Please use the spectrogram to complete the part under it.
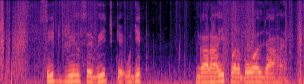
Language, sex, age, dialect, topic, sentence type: Magahi, male, 18-24, Southern, agriculture, statement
